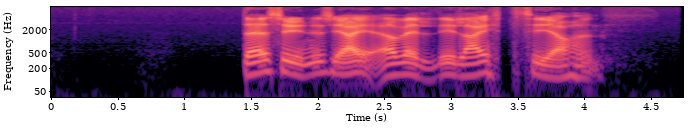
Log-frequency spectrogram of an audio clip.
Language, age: Norwegian, 49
